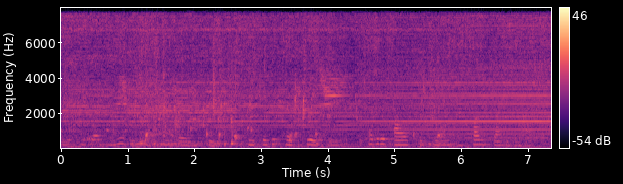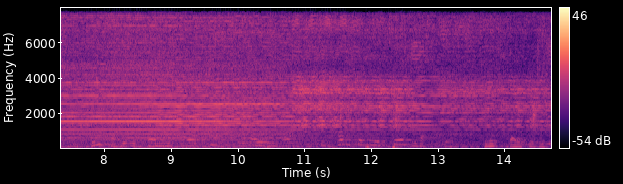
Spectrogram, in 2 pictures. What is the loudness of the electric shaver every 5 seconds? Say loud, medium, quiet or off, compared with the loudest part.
medium, loud, loud.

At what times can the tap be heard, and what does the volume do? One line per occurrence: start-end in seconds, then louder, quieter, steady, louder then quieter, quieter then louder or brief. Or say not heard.
0.0-14.6 quieter.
